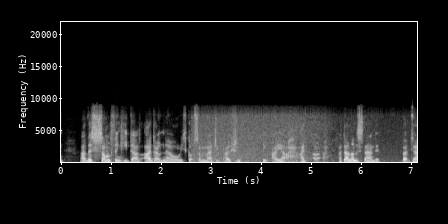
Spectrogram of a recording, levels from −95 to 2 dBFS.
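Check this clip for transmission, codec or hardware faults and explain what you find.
Two noise-suppression faults are present in this speech clip, both tied to the room noise behind the talker.

Noise suppressor artifacts run throughout. The suppressor cuts bands it judges to be steady noise by about 14 dB frame by frame, so the noise sinks between the words and rises under them.

Noise suppressor catching up occurs from 2.59 to 3.91 s, right after "don't know or he's". The room noise jumps by about 23 dB around two and a half seconds in, and the lagging estimate lets it through with only about 6 dB of reduction. It then sinks over 1.32 s. A gradual fade rather than a step marks it as adaptation, not a gain change.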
